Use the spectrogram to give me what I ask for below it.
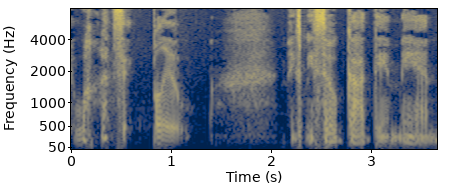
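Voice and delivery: usual speaking voice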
